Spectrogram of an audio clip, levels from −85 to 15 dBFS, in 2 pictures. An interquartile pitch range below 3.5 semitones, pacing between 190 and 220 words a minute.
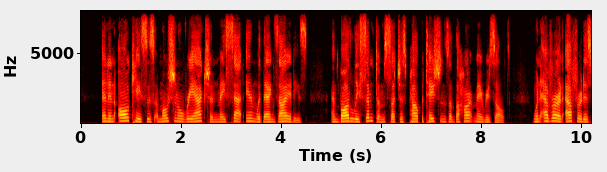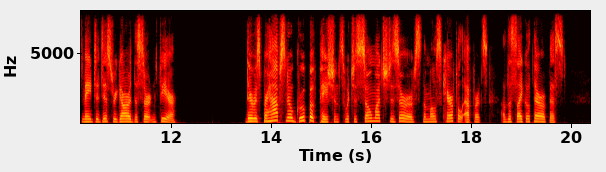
No: average, 2.9 semitones; average, 145 wpm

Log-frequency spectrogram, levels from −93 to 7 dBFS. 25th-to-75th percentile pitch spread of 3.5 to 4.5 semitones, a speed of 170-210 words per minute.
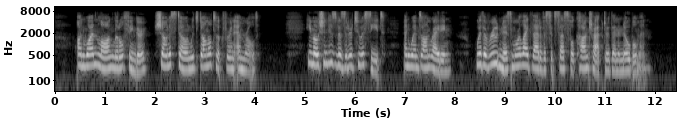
Yes: average, 4.2 semitones; average, 185 wpm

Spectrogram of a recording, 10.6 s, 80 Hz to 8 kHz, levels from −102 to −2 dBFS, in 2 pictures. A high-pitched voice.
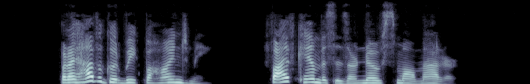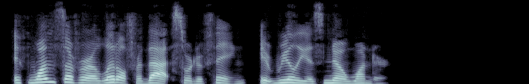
Yes: high, 225 Hz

